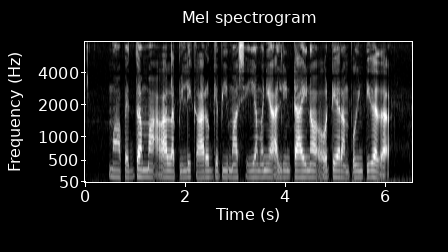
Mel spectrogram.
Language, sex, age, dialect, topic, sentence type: Telugu, male, 18-24, Southern, banking, statement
